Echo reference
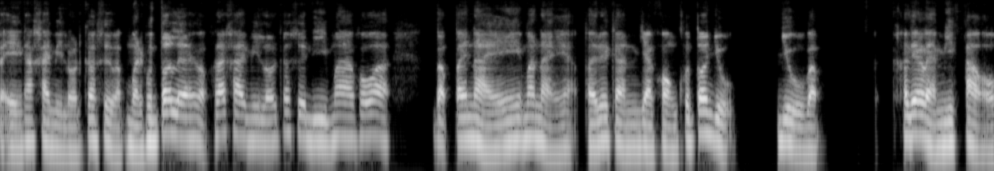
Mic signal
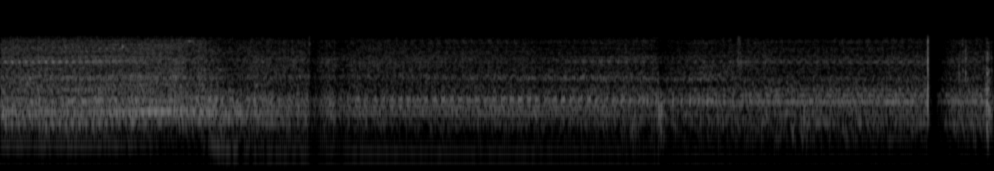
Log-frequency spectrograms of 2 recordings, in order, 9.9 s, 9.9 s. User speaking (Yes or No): No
